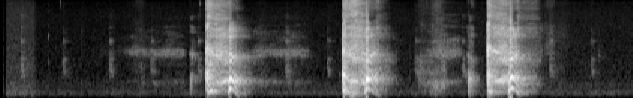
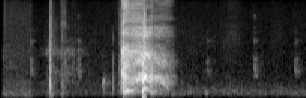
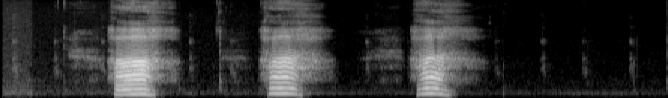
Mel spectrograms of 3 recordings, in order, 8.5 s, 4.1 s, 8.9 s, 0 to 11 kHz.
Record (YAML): three_cough_length: 8.5 s
three_cough_amplitude: 29204
three_cough_signal_mean_std_ratio: 0.29
cough_length: 4.1 s
cough_amplitude: 29204
cough_signal_mean_std_ratio: 0.24
exhalation_length: 8.9 s
exhalation_amplitude: 17109
exhalation_signal_mean_std_ratio: 0.28
survey_phase: beta (2021-08-13 to 2022-03-07)
age: 65+
gender: Female
wearing_mask: 'No'
symptom_none: true
smoker_status: Never smoked
respiratory_condition_asthma: false
respiratory_condition_other: false
recruitment_source: REACT
submission_delay: 2 days
covid_test_result: Negative
covid_test_method: RT-qPCR
influenza_a_test_result: Negative
influenza_b_test_result: Negative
